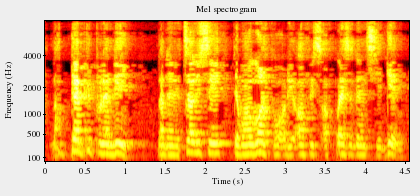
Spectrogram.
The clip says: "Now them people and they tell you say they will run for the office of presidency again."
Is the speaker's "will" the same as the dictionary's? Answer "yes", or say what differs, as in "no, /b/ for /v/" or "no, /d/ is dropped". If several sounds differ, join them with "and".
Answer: no, /n/ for /l/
